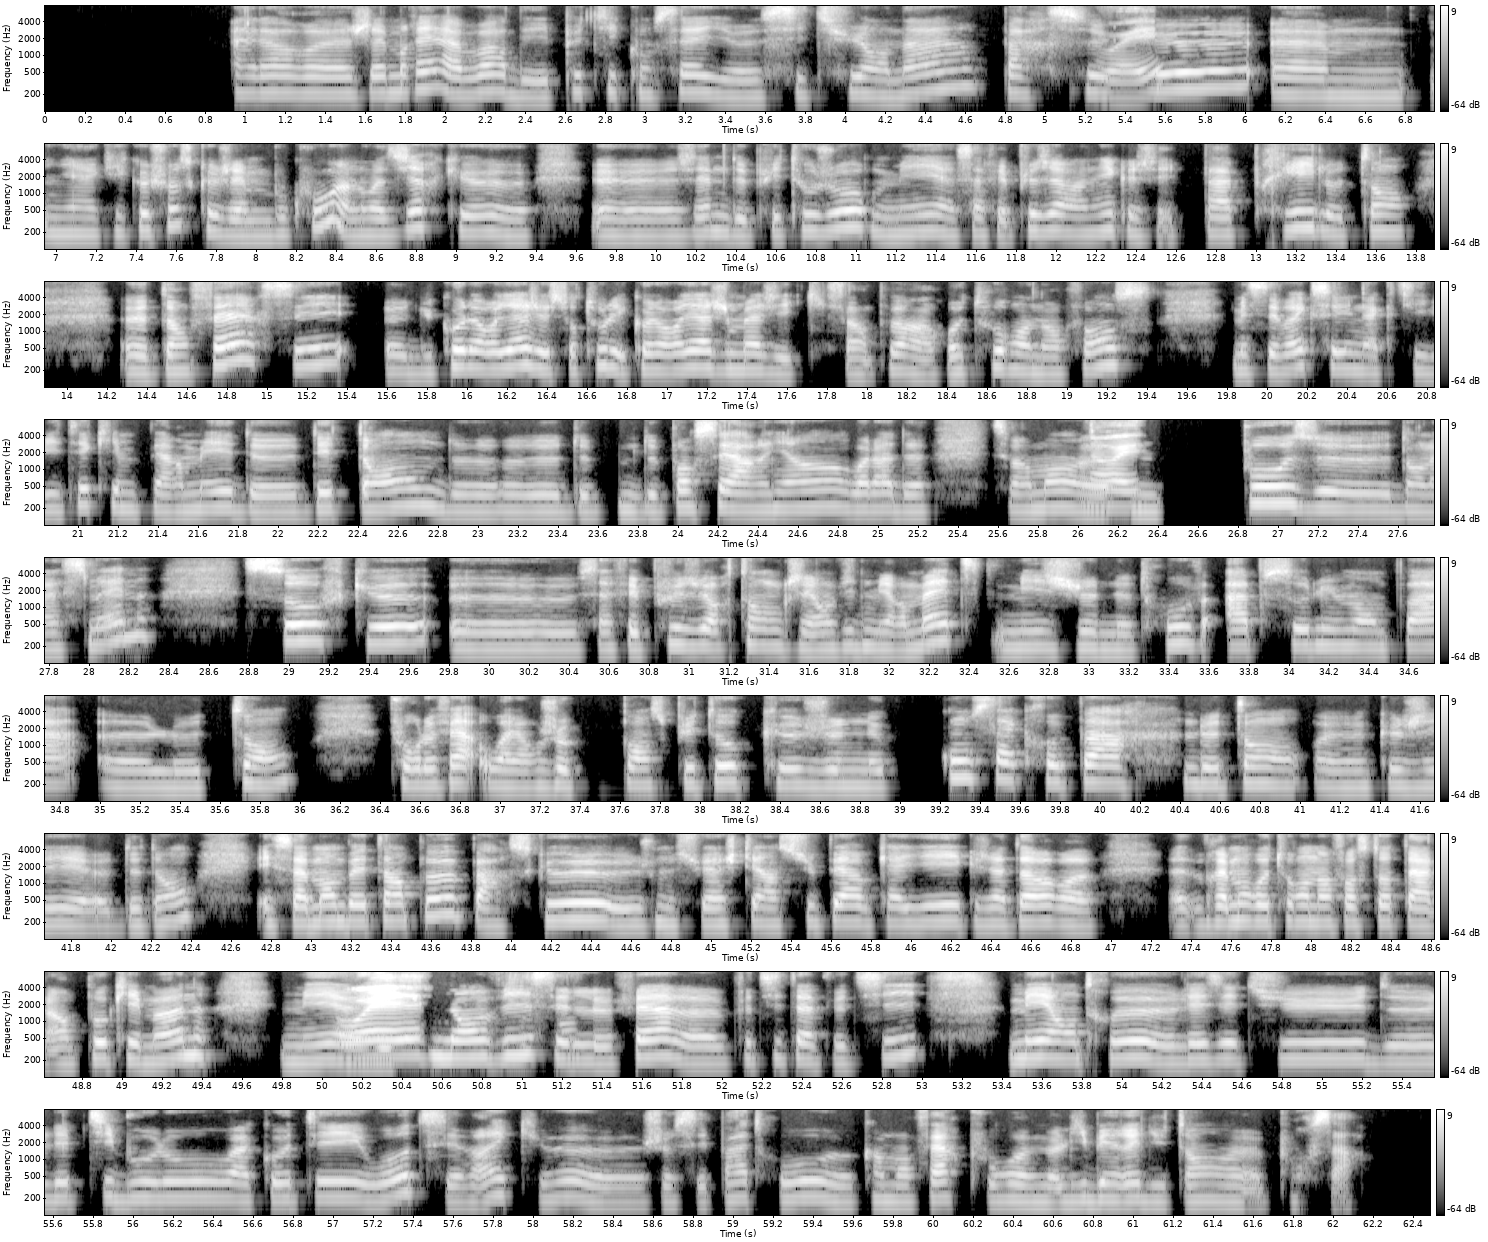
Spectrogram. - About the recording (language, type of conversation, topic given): French, advice, Comment trouver du temps pour développer mes loisirs ?
- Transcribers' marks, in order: none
